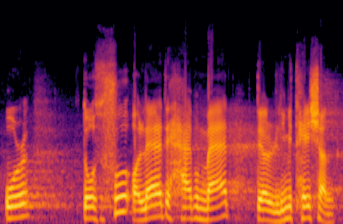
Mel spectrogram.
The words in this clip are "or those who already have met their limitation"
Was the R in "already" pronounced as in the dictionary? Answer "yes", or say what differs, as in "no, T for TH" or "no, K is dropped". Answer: no, L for R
